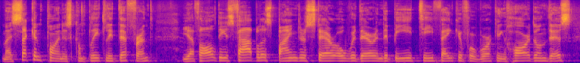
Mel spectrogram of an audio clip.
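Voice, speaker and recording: A man's voice: fairly high pitch, flat delivery, a little fast. A man giving public comment at a town budget meeting, speaking earnestly and directly, often tagging lines with "right?".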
